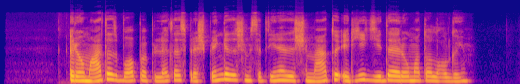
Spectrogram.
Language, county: Lithuanian, Klaipėda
